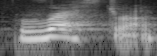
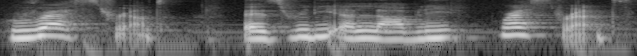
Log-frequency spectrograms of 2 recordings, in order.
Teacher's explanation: La première syllabe là sera prononcée plus forte que les autres.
